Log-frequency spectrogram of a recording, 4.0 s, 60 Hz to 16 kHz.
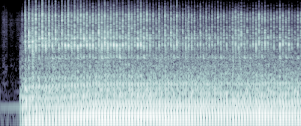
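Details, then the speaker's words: Old Vanguard twin on a roughly 20-year-old, high-hours Bandit 65XP wood chipper after an electric fuel pump conversion, new feed tube and new battery. Catches at once and settles into a steady, even idle with no stumbling; previously wouldn't start, compression not the best. "I fixed the engine. It's running great. You know, it doesn't have the best compression in the world, but I tell you what, it runs great at full throttle."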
